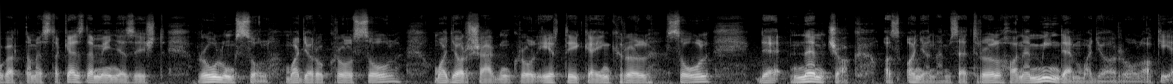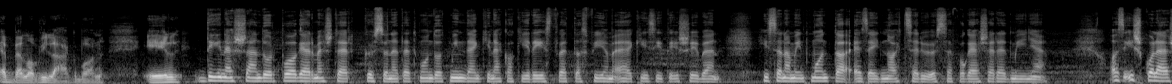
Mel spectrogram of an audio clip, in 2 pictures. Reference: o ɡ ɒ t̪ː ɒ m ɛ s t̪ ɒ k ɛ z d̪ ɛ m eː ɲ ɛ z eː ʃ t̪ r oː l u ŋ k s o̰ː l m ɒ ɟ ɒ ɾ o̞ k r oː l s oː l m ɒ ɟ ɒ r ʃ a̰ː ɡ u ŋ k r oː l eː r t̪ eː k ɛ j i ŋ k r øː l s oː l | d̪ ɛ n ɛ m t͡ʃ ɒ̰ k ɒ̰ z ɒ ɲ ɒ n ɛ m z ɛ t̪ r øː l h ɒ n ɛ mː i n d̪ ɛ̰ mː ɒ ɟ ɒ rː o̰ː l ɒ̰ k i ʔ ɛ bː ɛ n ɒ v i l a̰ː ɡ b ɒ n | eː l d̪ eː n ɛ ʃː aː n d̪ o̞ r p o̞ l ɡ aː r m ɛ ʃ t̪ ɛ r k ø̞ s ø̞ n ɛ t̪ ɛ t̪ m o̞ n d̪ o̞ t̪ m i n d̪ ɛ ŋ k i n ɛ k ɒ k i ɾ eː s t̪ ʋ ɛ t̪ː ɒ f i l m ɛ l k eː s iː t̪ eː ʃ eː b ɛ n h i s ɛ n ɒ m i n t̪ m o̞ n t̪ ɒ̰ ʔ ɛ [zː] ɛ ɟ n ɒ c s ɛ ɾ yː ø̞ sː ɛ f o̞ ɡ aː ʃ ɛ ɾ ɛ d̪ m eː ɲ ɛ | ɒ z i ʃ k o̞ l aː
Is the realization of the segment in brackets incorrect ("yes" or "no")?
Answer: yes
